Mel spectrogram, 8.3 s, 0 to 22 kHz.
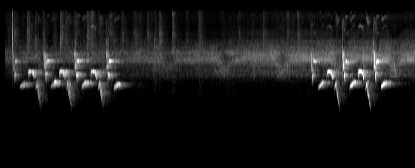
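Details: Carolina wren, one of a resident pair, sings its cheery song from a back deck in St. Louis County, eastern Missouri, on 26 July 2018: two bursts of loud, rolling, ringing phrases, four quick repeats each, over a high insect drone.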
